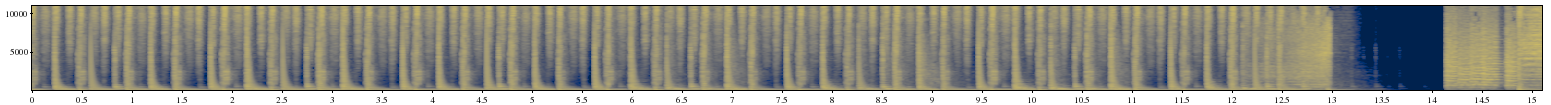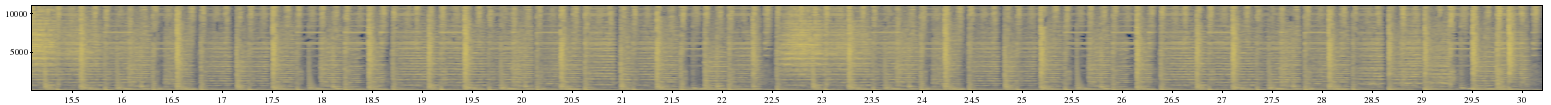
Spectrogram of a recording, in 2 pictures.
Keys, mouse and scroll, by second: 0.4 scroll up 2, 0.7 middle click, 1.3 middle click, 2.7 right click, 3.3 shift+right click, 4.0 right click, 4.3 shift+right click, 4.8 shift+right click, 5.8 click, 10.8 middle click, 11.3-12.1 scroll down 5, 12.0 middle click, 12.5-12.9 scroll up 2, 12.9 middle click, 13.4 middle click, 15.4 middle click, 18.6 middle click, 18.6-19.0 scroll up 2, 19.0 middle click, 19.7 right click, 20.2 shift+right click, 20.9 right click, 21.5 right click, 21.9 shift+right click, 22.3 right click, 22.6 shift+right click, 23.1 shift+right click, 23.5 shift+right click, 23.9 shift+right click, 24.3 middle click, 24.9 scroll down 1, 25.5 shift+right click, 25.8 middle click, 26.7 middle click, 27.5 shift+right click, 27.7 middle click, 29.2 click.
